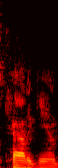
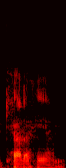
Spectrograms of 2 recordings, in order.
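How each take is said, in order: First: "Catagan", third syllable as GAN; alternative pronunciation. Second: "Catahan", third syllable as HAN; supposed correct pronunciation. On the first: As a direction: say "Catagan" with a hard g in the last syllable. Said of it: "how to pronounce it properly". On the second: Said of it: "I think it was actually". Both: Shown as a demonstration.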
